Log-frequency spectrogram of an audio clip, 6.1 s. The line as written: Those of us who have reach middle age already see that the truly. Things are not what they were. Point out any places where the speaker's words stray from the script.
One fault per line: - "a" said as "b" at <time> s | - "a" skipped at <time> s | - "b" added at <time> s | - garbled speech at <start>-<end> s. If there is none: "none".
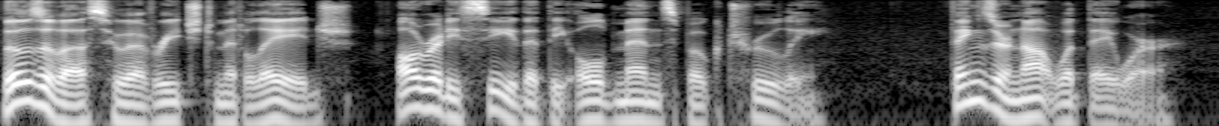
- "reach" said as "reached" at 0.8 s
- "old men spoke" added at 2.9 s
